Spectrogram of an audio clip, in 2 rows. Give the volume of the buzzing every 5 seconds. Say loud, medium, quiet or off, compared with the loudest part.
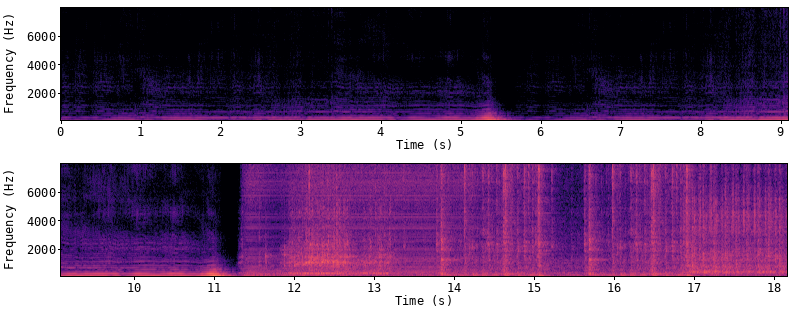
quiet, medium, loud, off.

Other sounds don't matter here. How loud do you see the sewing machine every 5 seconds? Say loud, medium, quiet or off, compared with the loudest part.
off, off, loud, loud.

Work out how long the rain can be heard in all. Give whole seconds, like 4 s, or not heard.
not heard.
